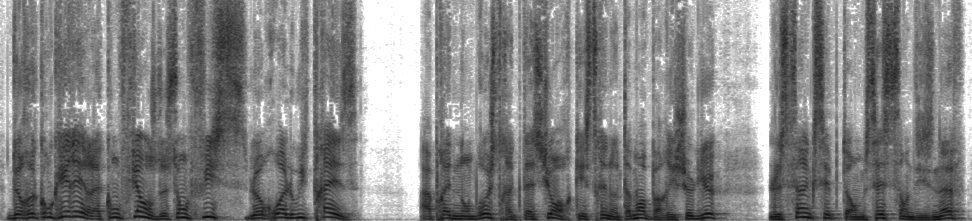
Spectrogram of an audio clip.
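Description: A man hosting a radio history show, narrating past events in a lively, theatrical way with emphatic pauses. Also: fairly high pitch, husky. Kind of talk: dramatic historical storytelling.

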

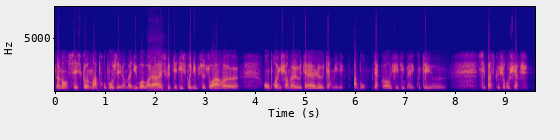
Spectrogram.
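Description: An older man from France, calling in to a radio show, talking earnestly in a halting way and often repeating his words. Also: on the low side, sing-song, husky, no echo. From France, Périgord, grew up on Réunion. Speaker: caller. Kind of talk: phone-in radio call. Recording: muffled phone line.

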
